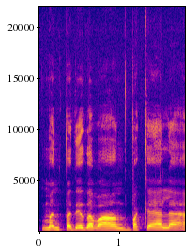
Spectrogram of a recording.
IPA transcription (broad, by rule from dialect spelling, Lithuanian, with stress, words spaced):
ˈmɐnʲ pɐˈdʲeːdɐʋɐ ɐnt bɐˈkʲæːlʲɛ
